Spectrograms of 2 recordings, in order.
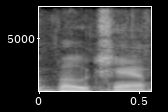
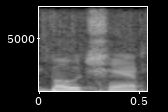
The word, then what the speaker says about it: Beauchamp: So you go there, you type in Beauchamp and Chase. It's going to be, this will get you, I'll just spell it out. It's BEAUCHAMP, like champ, and then Chase, CHASE.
